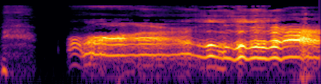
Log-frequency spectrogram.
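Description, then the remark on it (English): A person imitates a cat shut in behind closed doors yowling to be let out, making one long, drawn-out, wavering moan that holds steady and loud for a few seconds after a brief sound at the start. “When I go by, I feel so bad because this is the sound that I hear.”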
